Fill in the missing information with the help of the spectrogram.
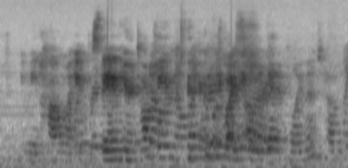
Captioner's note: chuckling in audience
